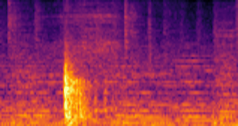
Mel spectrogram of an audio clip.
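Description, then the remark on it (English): Dice, rolled for initiative, land on a table with one sharp, hard clatter that quickly rattles to a stop, followed by quiet background and a faint tap near the end. “I've got to roll my own initiatives here.”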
